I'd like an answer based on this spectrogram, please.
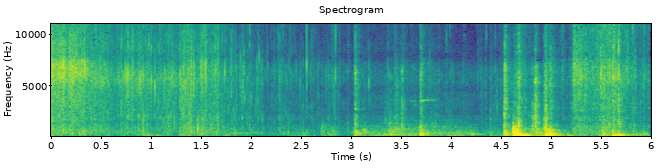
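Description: Plastic carrier bag crinkling and rustling as it is carried, with handling noise and a louder thump about two-thirds of the way through.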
